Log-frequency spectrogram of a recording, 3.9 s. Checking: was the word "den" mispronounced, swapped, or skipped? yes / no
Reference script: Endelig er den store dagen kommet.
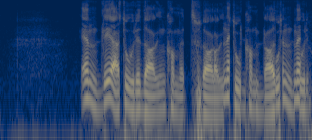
yes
